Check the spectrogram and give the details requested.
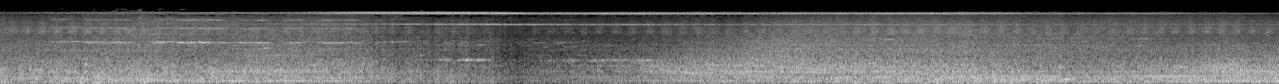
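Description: TGV Duplex double-deck high-speed train rolling slowly into the station and braking almost to a stop. The wheels and brakes squeal in several steady high tones over a low rumbling rolling noise.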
